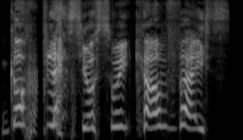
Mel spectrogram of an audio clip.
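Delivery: put-on high, slow, tearful old woman; hysterical sob. A narrator's reading. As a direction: cry it out, drawn out and overwrought. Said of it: "she cried with a hysterical sob".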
